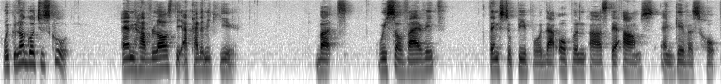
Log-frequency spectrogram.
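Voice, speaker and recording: A man delivering a prepared storytelling talk in measured, emphatic short phrases with pauses. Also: mid-range voice. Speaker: conference speaker.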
